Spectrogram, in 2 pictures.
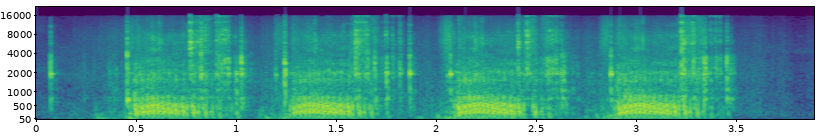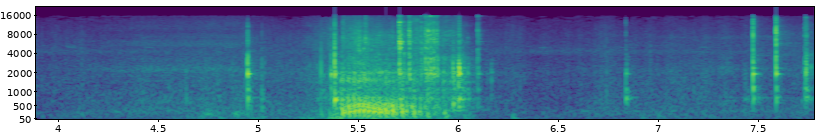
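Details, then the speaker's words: Stihl 015L top-handle chainsaw with points ignition, cold start after about three weeks sitting, choke only, no primer: four pull-cord cranks, pause, one more, never catches; hard starting, owner blames poor air filter design and fuel pickup. "so this one does not like to start that easily if it sets for a long time"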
